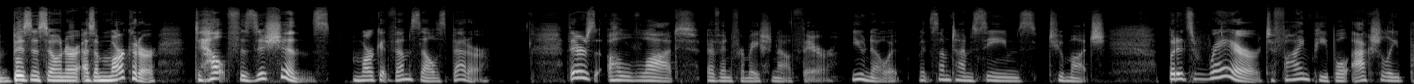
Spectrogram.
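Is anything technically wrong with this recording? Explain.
Yes. Microphone overload is audible at 0.15–0.23 s, 0.70–0.87 s and 2.13–2.15 s. The loudest peaks are flattened, most severely in the first burst, about 6 dB over with roughly a fifth of it clipped. The later two are about 1 dB over. This is likely input gain set too high for the converter.

The microphone volume steps down at 0.17 s (about 2 dB), 1.17 s (about 5 dB) and 2.97 s (about 4 dB). Each is an abrupt drop in the whole level, with background falling together with the speech. This is likely automatic gain control reacting to the clipped peaks by cutting device input volume.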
